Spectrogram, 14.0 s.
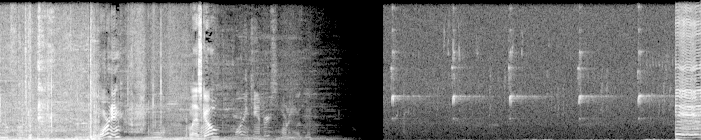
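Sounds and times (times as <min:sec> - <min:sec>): faint bird chirp: 0:07.7 - 0:13.6.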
